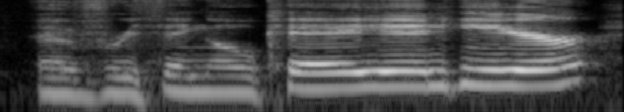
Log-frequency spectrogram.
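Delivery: gruff low rumble. Narrating a dark figure in the doorway asking the group, in a deep gruff voice. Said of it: "asked a deep, gruff voice".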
